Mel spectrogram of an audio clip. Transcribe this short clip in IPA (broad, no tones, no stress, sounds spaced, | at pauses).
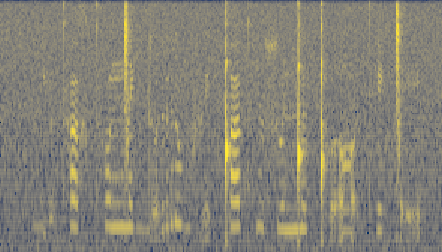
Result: bʲ o̰ t̪ʰ ʌ x t̪ʰ o ŋ͡ǀ e ɡ d o̰ r u ɡ f ḛ ǃ ʌ t̪ʰ i sʷ e ŋ͡ǃ ɯ ǃʰ o̰ ʁʷ ḛ t̪ʰ e ǀ ḛ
